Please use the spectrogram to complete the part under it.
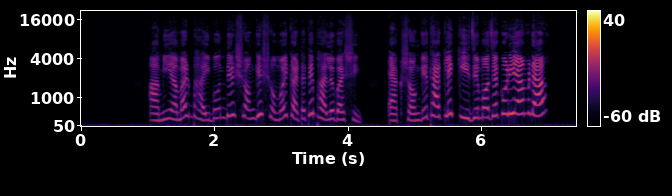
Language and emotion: Bengali, happy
